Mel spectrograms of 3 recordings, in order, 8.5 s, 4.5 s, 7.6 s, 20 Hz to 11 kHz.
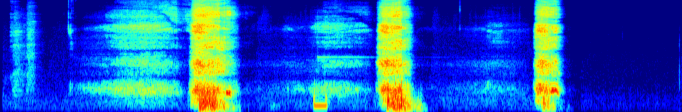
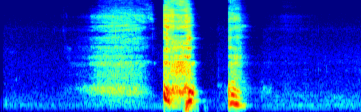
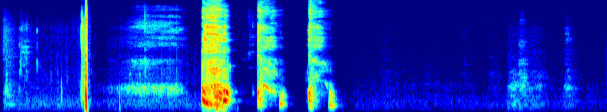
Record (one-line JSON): {"exhalation_length": "8.5 s", "exhalation_amplitude": 32767, "exhalation_signal_mean_std_ratio": 0.31, "cough_length": "4.5 s", "cough_amplitude": 31394, "cough_signal_mean_std_ratio": 0.26, "three_cough_length": "7.6 s", "three_cough_amplitude": 32768, "three_cough_signal_mean_std_ratio": 0.2, "survey_phase": "beta (2021-08-13 to 2022-03-07)", "age": "18-44", "gender": "Female", "wearing_mask": "No", "symptom_none": true, "smoker_status": "Current smoker (11 or more cigarettes per day)", "respiratory_condition_asthma": false, "respiratory_condition_other": false, "recruitment_source": "REACT", "submission_delay": "1 day", "covid_test_result": "Negative", "covid_test_method": "RT-qPCR"}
